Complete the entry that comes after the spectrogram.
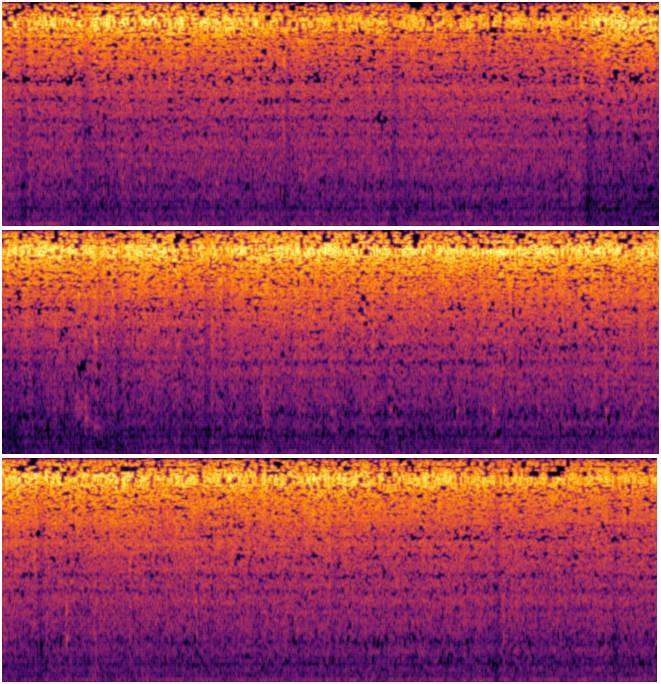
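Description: Onions, ginger and tomatoes sizzling in hot oil in a nonstick frying pan, a steady frying hiss that gets louder about eight seconds in, with a steady low hum underneath.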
